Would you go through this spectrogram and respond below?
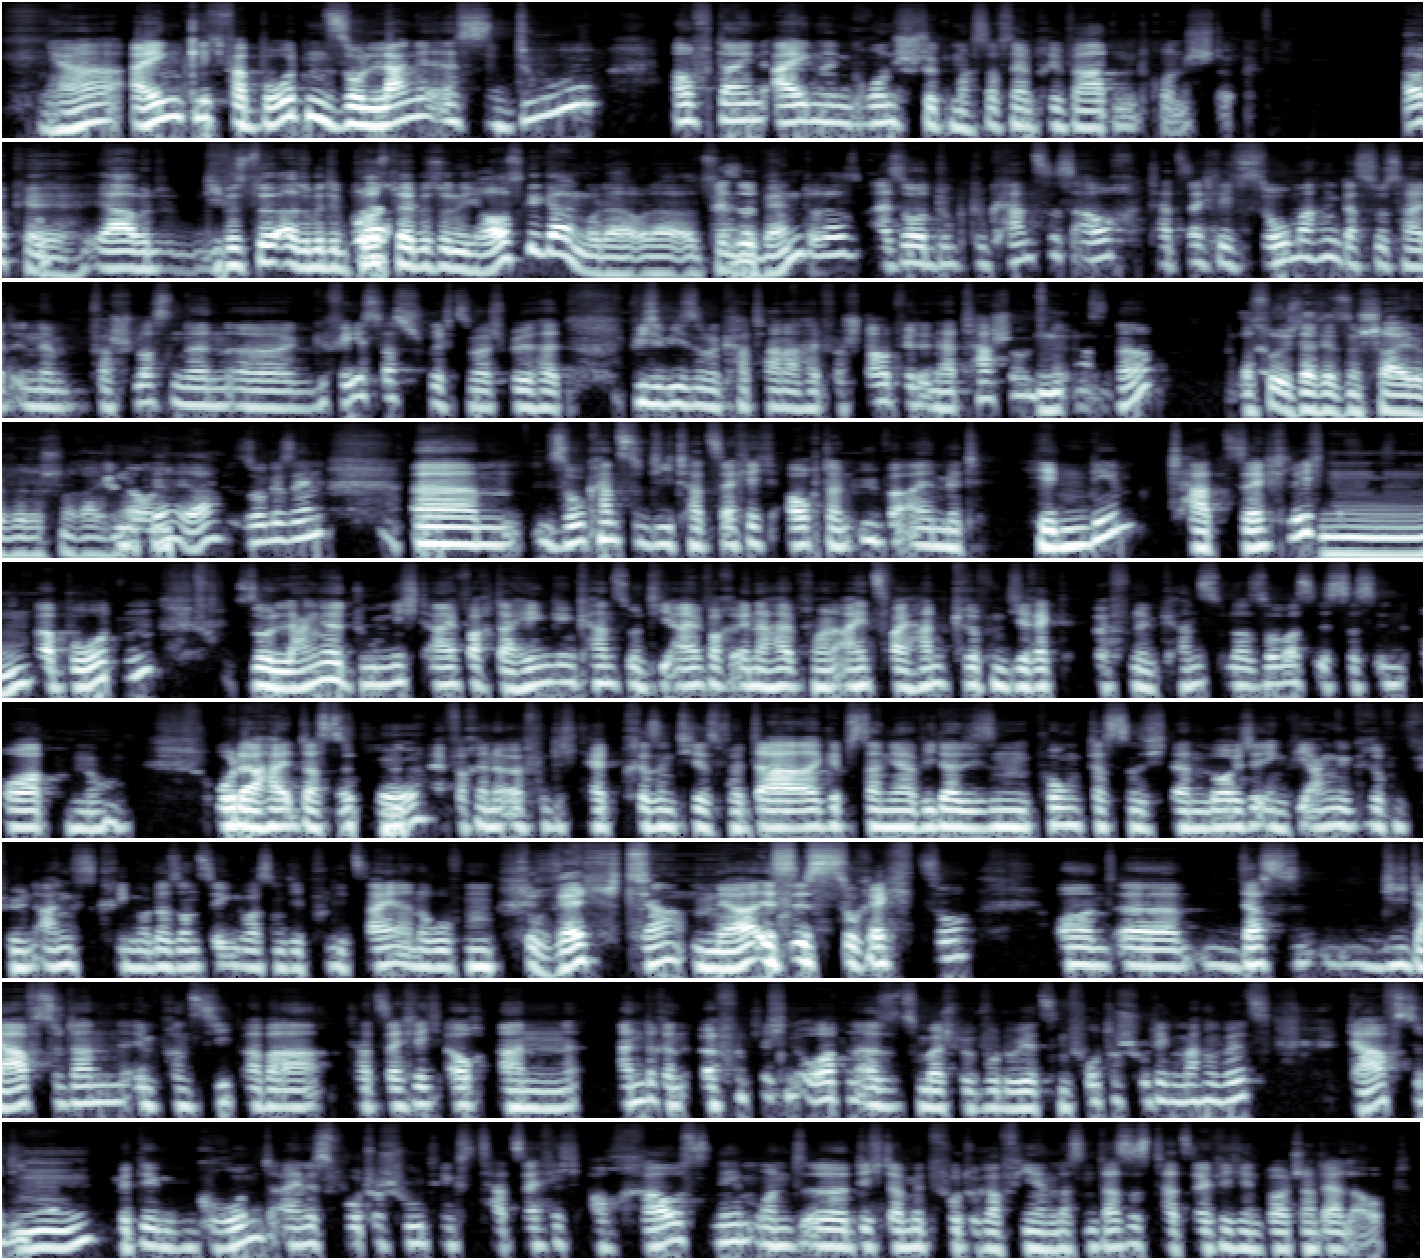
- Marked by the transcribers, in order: other background noise; stressed: "du"; static; distorted speech; unintelligible speech; unintelligible speech; unintelligible speech; drawn out: "Mhm"; chuckle
- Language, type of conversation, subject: German, unstructured, Was bedeutet dir dein Hobby persönlich?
